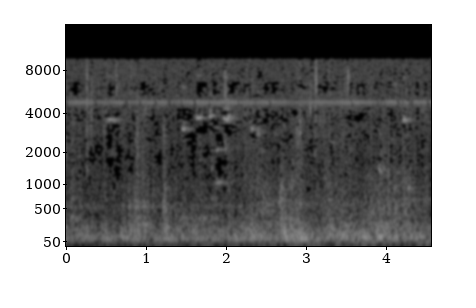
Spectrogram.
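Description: A crude animal-driven irrigation water wheel about 200 yards away turning, a steady low rumbling churn with faint irregular knocks and clip-clop-like thuds, sounding alone without any voices.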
